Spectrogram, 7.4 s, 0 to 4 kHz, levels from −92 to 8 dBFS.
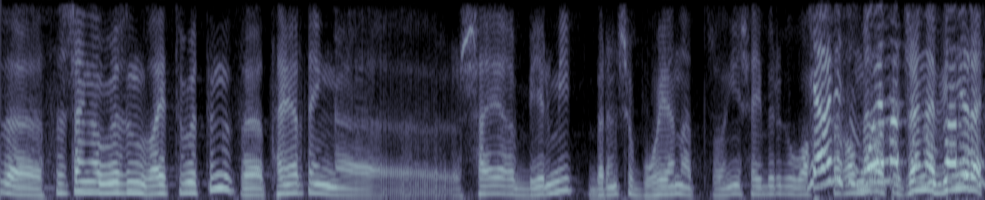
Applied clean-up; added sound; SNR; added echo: none; none; none; none.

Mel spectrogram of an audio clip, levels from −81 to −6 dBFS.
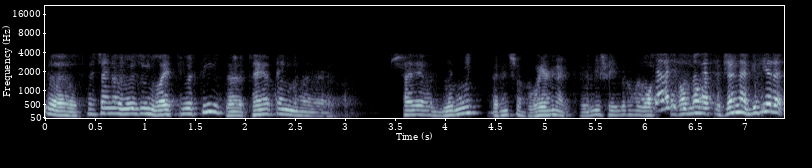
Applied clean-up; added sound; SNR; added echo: neural mask model DeepFilterNet 3.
